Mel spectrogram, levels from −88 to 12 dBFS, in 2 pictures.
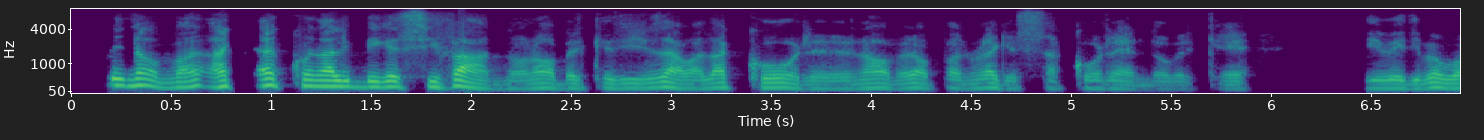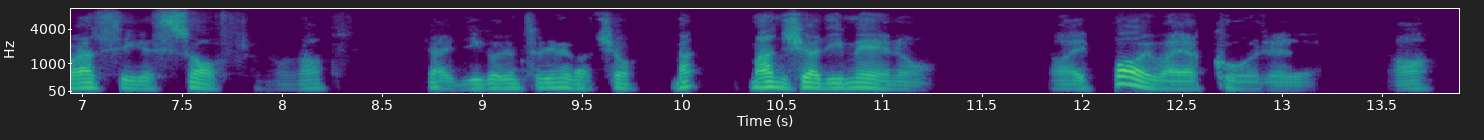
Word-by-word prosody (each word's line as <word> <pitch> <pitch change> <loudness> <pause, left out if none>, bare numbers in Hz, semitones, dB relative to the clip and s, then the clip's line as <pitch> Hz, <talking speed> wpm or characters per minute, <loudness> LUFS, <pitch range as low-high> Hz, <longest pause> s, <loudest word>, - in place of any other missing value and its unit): che, 190 - +5
no, 185 -3 +4
ma 140 +4 +2
an 155 0 +5
anche 185 -1 +3
un 170 - +5
alibi 155 -2 +6
che 155 - +5
si 145 - -2
fanno, 115 - +4
no, 125 +2 -1
perché 120 +1 -7
dici: 120 +1 -5
“Sai, 140 -4 +3
vado 115 +3 -2
a 130 - 0
correre!”, 110 -5 -3
no, 125 +2 -2
però 115 +1 -3
poi 115 0 -8
non 115 +3 -10
è 125 - 0
che 110 - -11
sta - - -14
correndo, 100 -3 -9
perché 100 +1 -13 0.5
li 110 - -7
vedi 115 0 -2
proprio, 120 0 +1
anzi, 125 -3 0
che 105 0 -6
soffrono, 105 0 -4
no, 115 +2 -12 0.5
cioè, 100 - -6
dico, 115 +4 -4
dentro 120 +1 -6
di - - -1
me 135 - -1
faccio: 115 0 -6
“Ma - - -3 0.2
mangia 135 -1 +4
di 125 +1 -2
meno, 105 -9 -3 0.6
no? 105 0 -10
E 105 0 -7
poi 220 - +8
vai 105 -2 -1
a 100 - -4
correre, 95 -4 -12 0.3
no?”. 105 +1 -8
115 Hz, 215 wpm, -22 LUFS, 105-130 Hz, 0.6 s, poi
